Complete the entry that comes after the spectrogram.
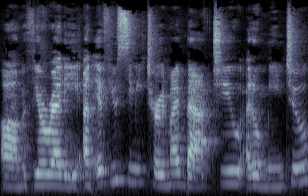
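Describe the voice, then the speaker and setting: Lively intonation at a moderate pace in a Trinidadian accent. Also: woman. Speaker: home cook and food blogger. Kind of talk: live cooking demo.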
